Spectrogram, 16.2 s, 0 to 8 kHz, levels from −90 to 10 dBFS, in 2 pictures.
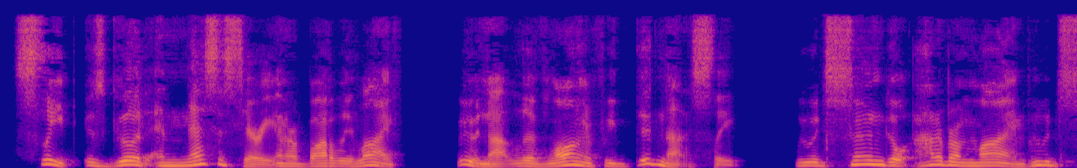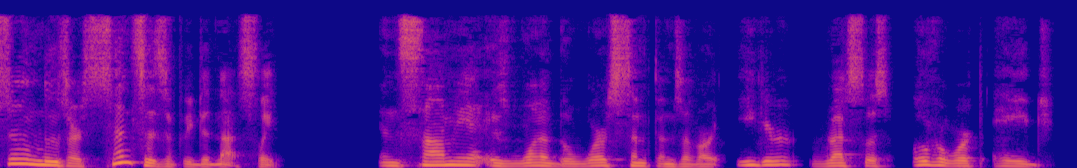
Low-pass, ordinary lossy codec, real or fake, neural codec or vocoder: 7.2 kHz; MP3, 48 kbps; fake; codec, 44.1 kHz, 2.6 kbps, SNAC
